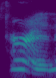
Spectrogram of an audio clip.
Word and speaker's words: Keren: Even after, I've known them for a while and that type of stuff, or I'll tell them it's Keren, it rhymes with urine.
